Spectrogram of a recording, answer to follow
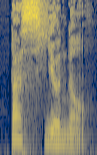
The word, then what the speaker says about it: passionnant: Okay, here you pronounce the double S because you've got a vowel, so it's really a strong one. Passionnant. Final T not pronounced, and then here you get this en sound.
